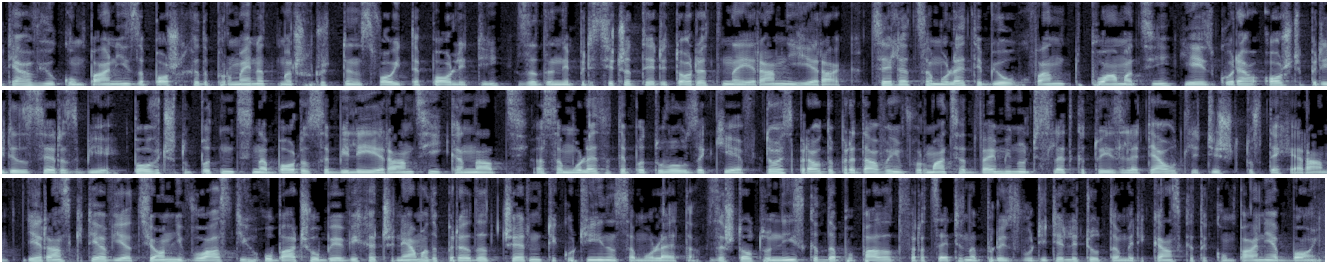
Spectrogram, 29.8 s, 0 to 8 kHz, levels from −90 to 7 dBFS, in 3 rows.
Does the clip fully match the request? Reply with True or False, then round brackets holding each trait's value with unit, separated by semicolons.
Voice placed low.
True (115 Hz)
